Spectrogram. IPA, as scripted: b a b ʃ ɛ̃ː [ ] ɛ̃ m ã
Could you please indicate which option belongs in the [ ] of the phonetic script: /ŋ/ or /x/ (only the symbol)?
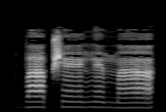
ŋ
